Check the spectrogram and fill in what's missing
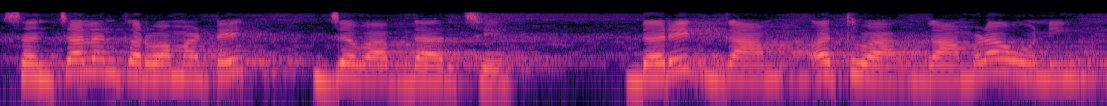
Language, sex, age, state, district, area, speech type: Gujarati, female, 30-45, Gujarat, Ahmedabad, urban, spontaneous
